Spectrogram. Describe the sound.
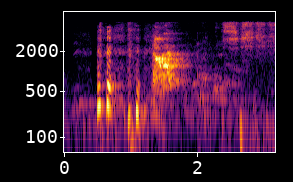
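A dog named Zuli growls in short, sharp bursts that run into a longer rough snarl, followed by a quieter, noisy stretch with a faint voice in the background.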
